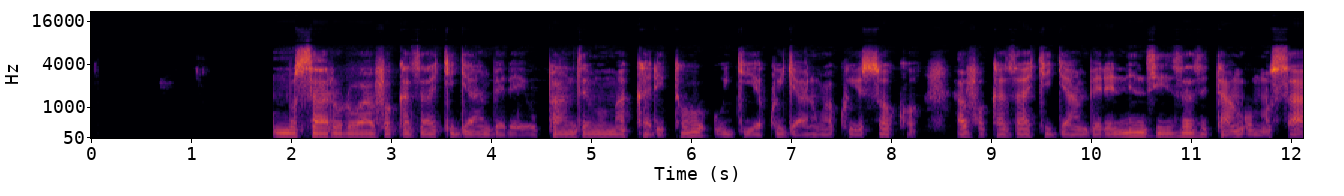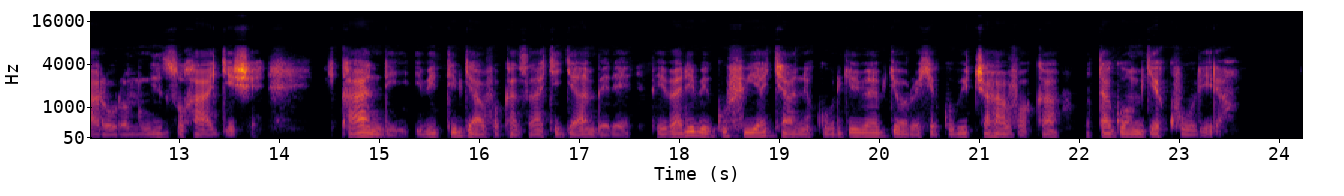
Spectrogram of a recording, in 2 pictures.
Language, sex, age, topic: Kinyarwanda, male, 25-35, agriculture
